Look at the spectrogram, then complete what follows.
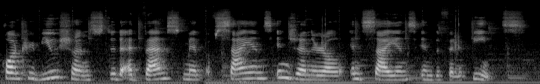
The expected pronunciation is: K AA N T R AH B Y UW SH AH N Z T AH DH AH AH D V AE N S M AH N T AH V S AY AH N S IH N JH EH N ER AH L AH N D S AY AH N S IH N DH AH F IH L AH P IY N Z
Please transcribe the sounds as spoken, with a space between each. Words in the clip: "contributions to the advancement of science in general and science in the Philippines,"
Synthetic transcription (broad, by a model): K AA N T R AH B Y UW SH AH N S T AH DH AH AH D V AE N S M AH N T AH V S AY AH N S IH N JH EH N ER AH L AH N D S AY AH N S IH N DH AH F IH L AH P IY N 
